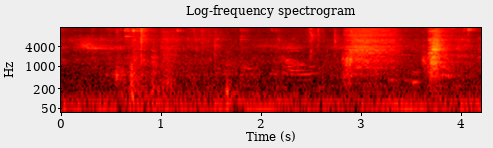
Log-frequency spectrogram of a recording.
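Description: Quiet, close-up human voice sounds and breaths: a brief murmur about two seconds in, then two short breathy rushes, one around three seconds in and one just before the end.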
